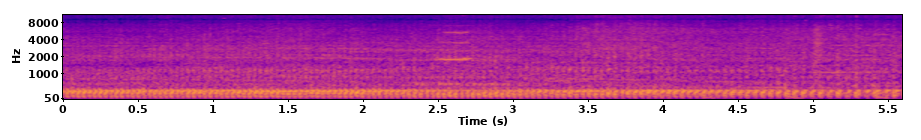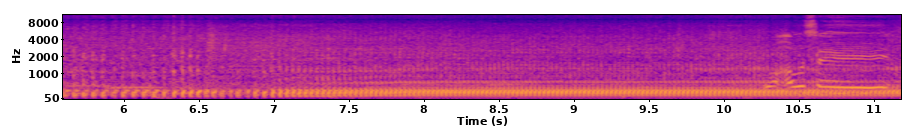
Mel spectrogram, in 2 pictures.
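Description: A Honda Navi motorcycle fitted with a Vance & Hines performance exhaust growls loudly up close, its engine note rising and settling. Someone talks over it throughout.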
